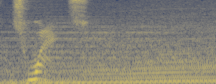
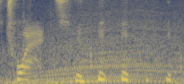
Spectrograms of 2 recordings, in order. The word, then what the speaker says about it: twat: It's twat. As in T-W-A-T. A-T being at. You don't say art, do you? No. You say at, so it's twat.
